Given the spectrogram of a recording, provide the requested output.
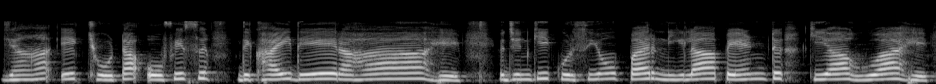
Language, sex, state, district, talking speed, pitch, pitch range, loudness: Hindi, female, Maharashtra, Pune, 95 wpm, 235 Hz, 220-255 Hz, -15 LUFS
